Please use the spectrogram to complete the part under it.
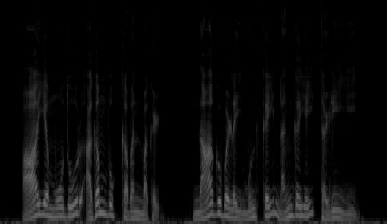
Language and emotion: Tamil, neutral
